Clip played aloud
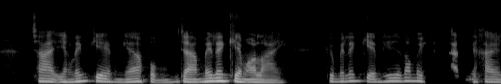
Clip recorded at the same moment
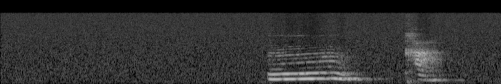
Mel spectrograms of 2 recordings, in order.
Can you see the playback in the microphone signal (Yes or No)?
No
